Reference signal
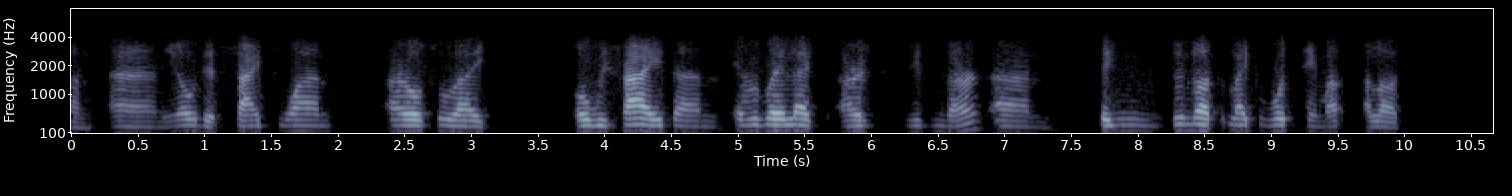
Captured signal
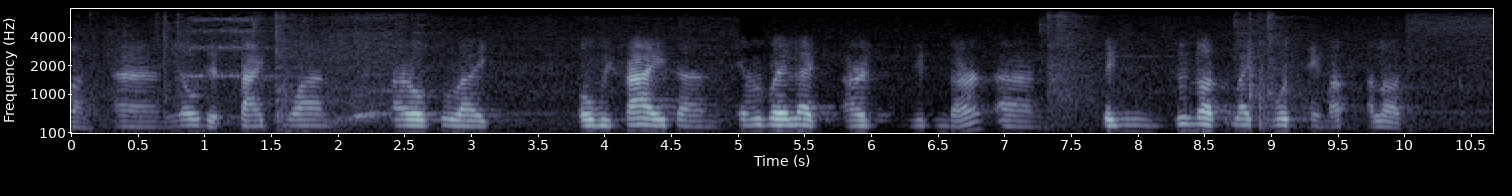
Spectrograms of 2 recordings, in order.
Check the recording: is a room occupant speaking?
No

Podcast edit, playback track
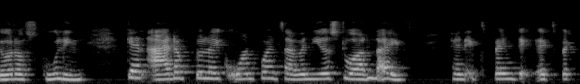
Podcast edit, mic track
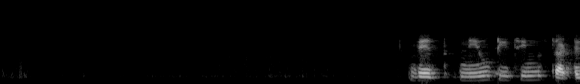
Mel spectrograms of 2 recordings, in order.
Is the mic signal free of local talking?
No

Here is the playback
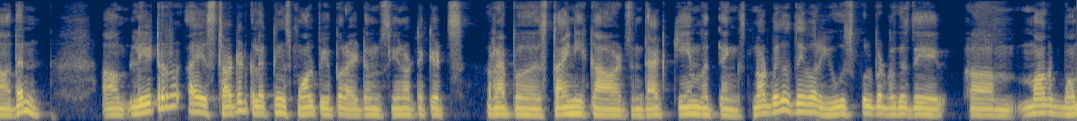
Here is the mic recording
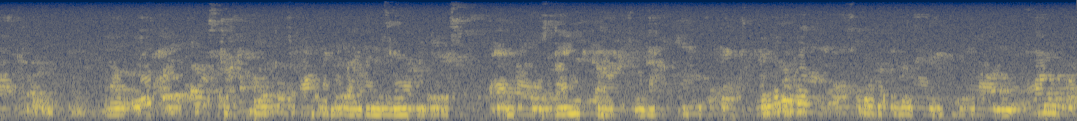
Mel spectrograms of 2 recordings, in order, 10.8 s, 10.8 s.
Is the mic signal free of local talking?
Yes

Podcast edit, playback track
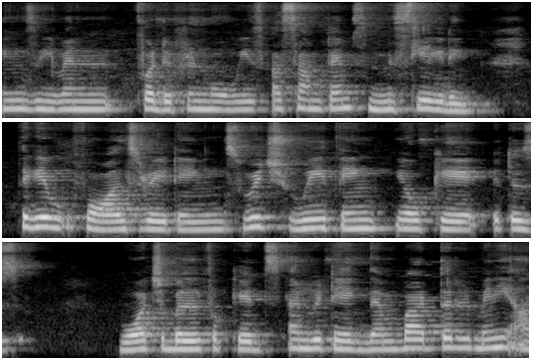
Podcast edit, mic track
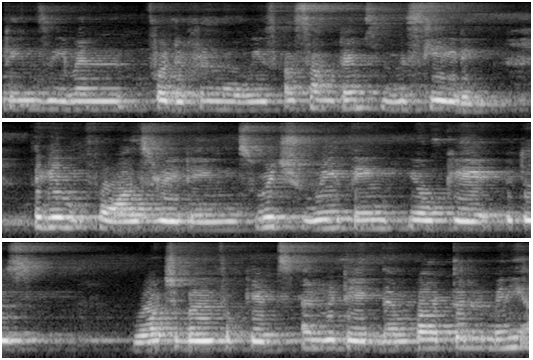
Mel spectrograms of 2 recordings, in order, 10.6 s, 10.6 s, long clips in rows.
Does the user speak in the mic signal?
No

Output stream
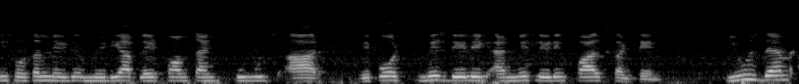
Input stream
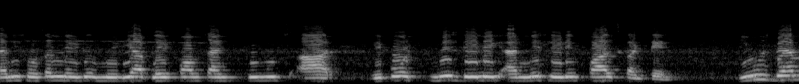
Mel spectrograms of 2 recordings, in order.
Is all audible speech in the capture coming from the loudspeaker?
Yes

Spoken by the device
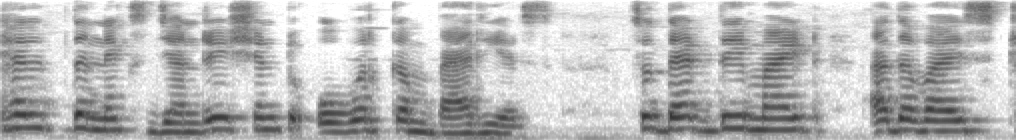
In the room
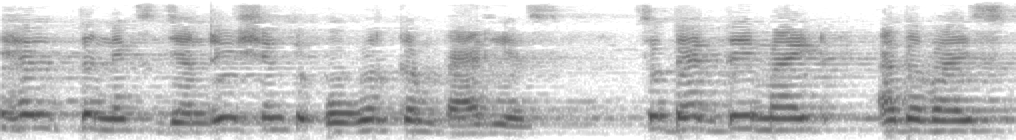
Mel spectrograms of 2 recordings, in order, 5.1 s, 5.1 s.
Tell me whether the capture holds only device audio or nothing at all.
Yes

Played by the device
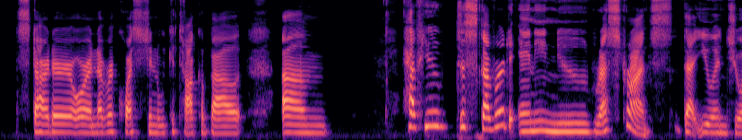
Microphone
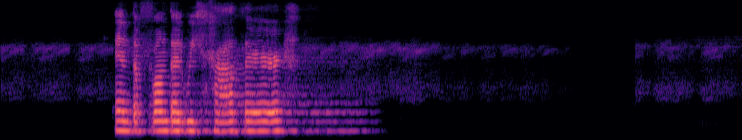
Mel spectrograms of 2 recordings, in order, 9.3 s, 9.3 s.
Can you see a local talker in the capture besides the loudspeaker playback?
Yes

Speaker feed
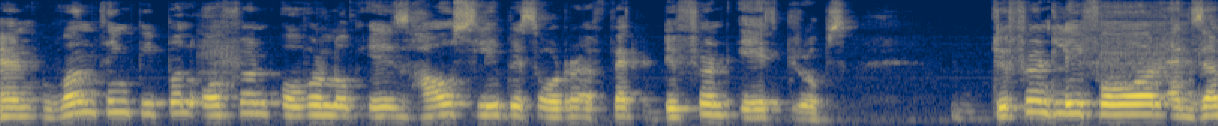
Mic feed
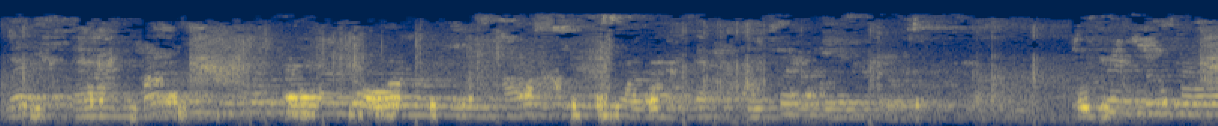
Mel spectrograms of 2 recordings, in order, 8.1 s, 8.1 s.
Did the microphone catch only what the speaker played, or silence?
Yes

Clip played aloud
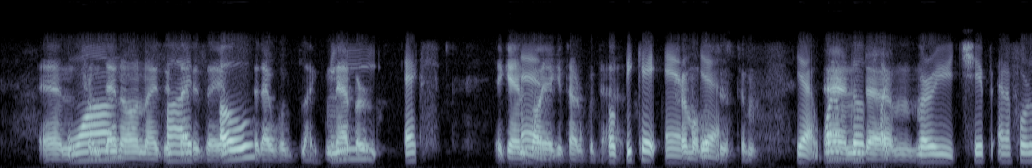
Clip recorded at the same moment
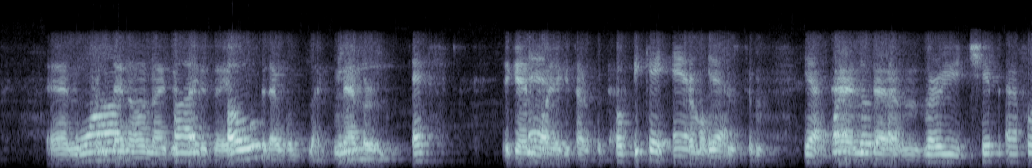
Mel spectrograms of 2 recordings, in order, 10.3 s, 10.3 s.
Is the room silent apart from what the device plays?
Yes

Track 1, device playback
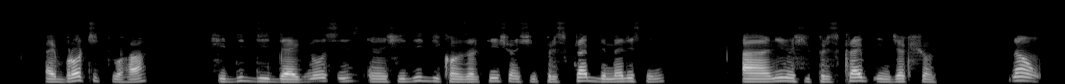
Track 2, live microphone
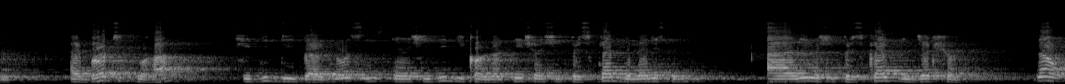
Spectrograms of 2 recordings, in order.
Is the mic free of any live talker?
Yes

